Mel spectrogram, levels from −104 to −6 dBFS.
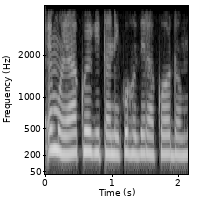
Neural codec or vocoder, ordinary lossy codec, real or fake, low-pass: none; none; real; 3.6 kHz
